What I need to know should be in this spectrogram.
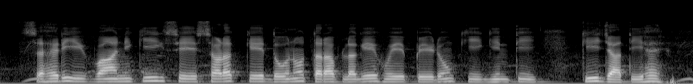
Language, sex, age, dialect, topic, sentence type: Hindi, male, 18-24, Garhwali, agriculture, statement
